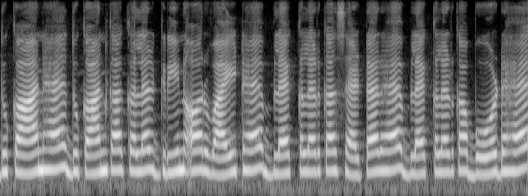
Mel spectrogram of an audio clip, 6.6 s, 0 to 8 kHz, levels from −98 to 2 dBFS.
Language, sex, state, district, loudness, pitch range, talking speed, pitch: Hindi, female, Odisha, Nuapada, -15 LUFS, 245-275 Hz, 170 wpm, 260 Hz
